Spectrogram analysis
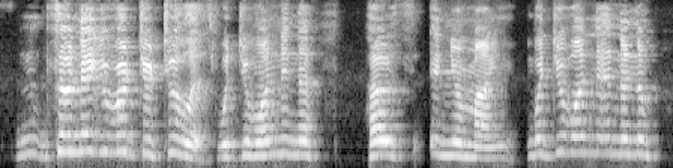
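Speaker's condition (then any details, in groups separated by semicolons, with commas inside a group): Cerebral palsy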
